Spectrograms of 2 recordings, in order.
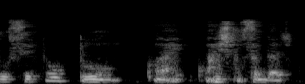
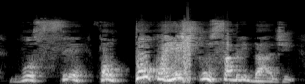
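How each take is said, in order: First: The tone of voice sounds calm and gentle. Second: The tone of voice sounds harsh and accusing. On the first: The criticism comes across as constructive. The speaker calls it right. "É diferente" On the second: The criticism comes across as an attack. The speaker calls it wrong. "só que já errou na parte da tonalidade"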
